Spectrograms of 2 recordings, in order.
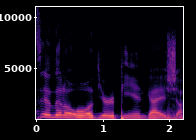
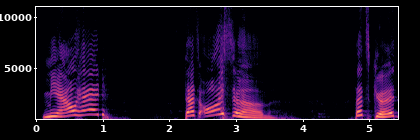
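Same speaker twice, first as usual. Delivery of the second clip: delighted surprise; 8 semitones higher, 7 dB louder, slower than usual. Real, not acted. Reading audience stripper name.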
